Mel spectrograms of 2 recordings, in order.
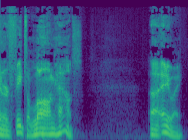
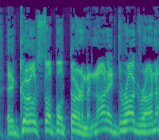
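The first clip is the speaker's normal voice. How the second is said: higher-pitched mock coach, barely holding it together; straight-faced cartel coach; 8 semitones higher than usual. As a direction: insist on the cover story, close to laughing. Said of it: "I have to say with a straight face".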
